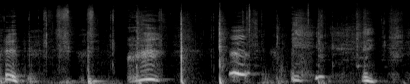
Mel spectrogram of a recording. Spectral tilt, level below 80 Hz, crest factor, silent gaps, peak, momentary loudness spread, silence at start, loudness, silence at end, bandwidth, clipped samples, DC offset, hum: -5.5 dB/octave; -44 dBFS; 24 dB; none; -4 dBFS; 13 LU; 0 s; -28 LUFS; 0.05 s; 19.5 kHz; under 0.1%; under 0.1%; none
